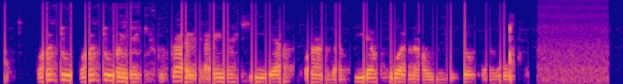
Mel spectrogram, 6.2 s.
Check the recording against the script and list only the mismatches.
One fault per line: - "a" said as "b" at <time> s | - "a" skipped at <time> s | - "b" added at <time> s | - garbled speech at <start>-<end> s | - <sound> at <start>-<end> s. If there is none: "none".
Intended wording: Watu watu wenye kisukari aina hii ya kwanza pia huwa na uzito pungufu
none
